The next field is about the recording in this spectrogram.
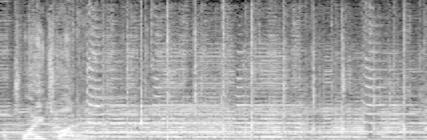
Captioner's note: applause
